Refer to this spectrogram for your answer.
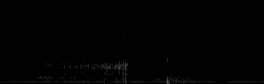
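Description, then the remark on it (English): Someone takes a quiet, brief slurping sip of coffee from a cup, followed by a soft clunk as it is set down, over a low steady background hum. “Have a sip of coffee, and I'll dig through one.”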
